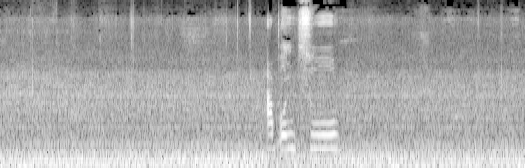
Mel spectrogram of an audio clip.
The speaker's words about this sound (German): Natürlich ist, ist der Sound im Auto jetzt nicht so optimal, aber stell dir vor, du sitzt einfach neben mir im Auto.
